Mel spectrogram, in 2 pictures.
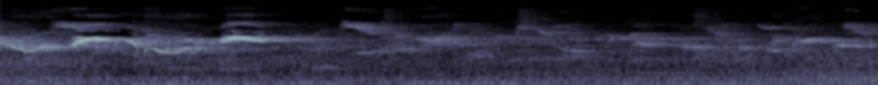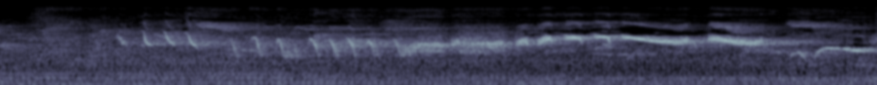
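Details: Chinese hwamei song with loud whistled notes early, a quieter stretch, then a fast trilled rattle and lively repeated whistled phrases building toward the end.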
